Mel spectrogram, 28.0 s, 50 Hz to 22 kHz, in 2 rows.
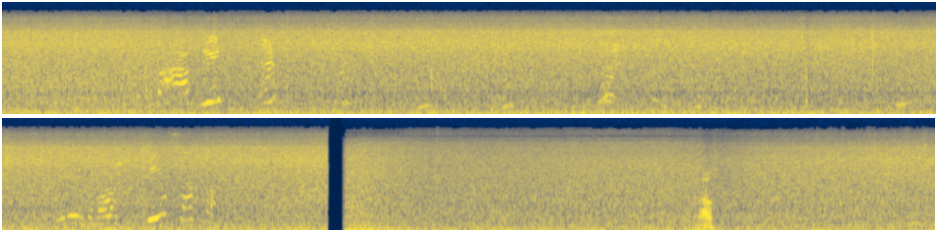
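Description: Steady rushing of a waterfall. Its sound drops out for a split second about 19 seconds in.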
